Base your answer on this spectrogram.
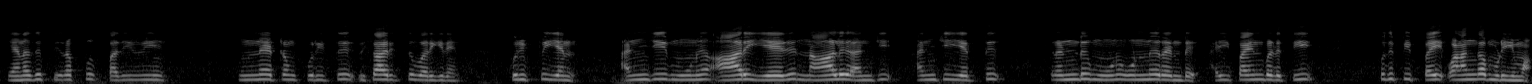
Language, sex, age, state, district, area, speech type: Tamil, male, 30-45, Tamil Nadu, Mayiladuthurai, rural, read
